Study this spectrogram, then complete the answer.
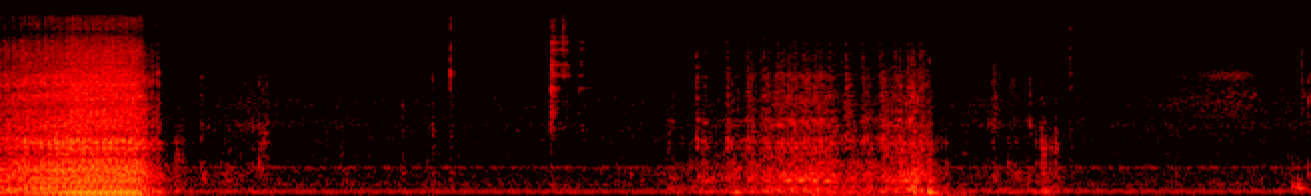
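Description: A sewing machine sets in a bodice sleeve near the underarm seam: one loud burst of fast stitching at the start, then a low steady motor hum with clattering and handling noises over the rest.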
